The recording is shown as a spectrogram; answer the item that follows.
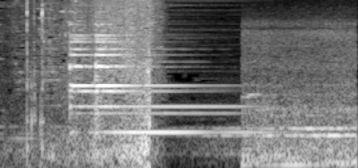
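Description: Sound effects of a video intro's subscribe animation: a few quick clicks, then a loud, bright chime with several ringing tones over a hiss. One ringing tone fades out, and about a second and a half in the sound cuts to a steady background hum.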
